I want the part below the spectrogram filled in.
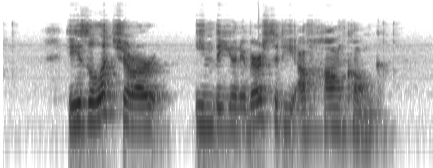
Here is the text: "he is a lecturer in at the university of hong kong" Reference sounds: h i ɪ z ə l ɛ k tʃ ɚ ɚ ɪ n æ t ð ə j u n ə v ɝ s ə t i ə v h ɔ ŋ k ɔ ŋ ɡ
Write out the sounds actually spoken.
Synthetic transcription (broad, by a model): h i ɪ z ə l ɛ k tʃ ɚ ɚ ɪ n ð ə j u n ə v ɝ s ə t i ə v h ɔ ŋ k ɔ ŋ ɡ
